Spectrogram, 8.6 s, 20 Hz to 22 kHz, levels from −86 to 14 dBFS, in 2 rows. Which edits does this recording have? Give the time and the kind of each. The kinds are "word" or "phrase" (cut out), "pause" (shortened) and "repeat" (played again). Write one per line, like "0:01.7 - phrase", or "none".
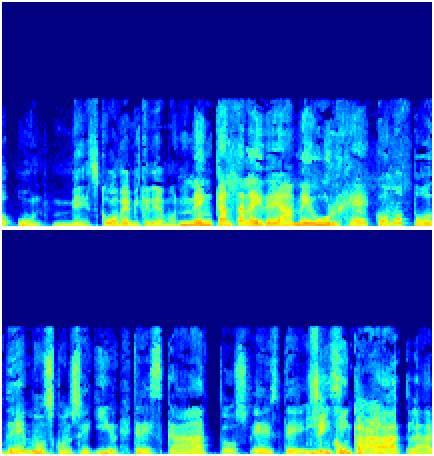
0:05.5 - pause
